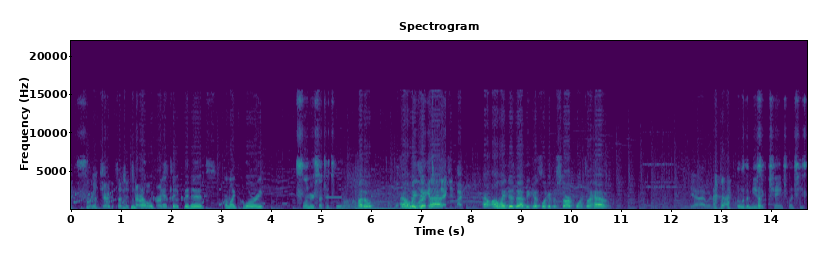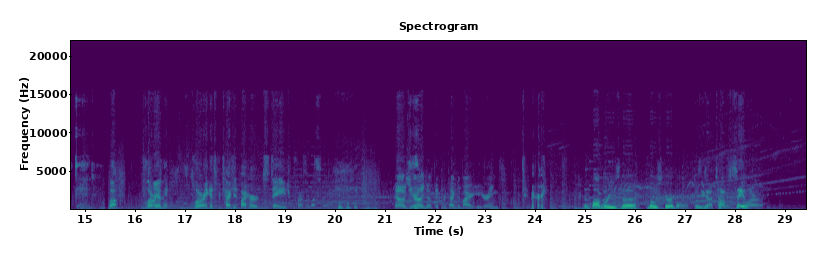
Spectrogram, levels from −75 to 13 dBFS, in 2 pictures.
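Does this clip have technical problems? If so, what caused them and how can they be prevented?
Yes. Repeated stalls (stutter) occur from 13.47 to 15.46 s. Packets arrived late or slower than playback, so the jitter buffer ran dry six times. Each time the receiver stretched the last sound to bridge the wait. About 153 ms was filled this way, roughly 8% of that span, with the longest gap at 71 ms. Nothing was lost, but the audio hitches and drags. A steadier network path with less queuing delay, or a larger minimum buffer target, would prevent this.

A jitter buffer slow-down runs from 14.71 to 17.34 s, overlapping the end of the stutter. With the buffer depleted, the receiver rebuilt its reserve by repeating single pitch periods and bits of pauses. This added 72 ms and played the audio at 98% speed with unchanged pitch, so sounds are faintly drawn out. Keeping the buffer from running low would remove the need for this recovery.

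A jitter buffer speed-up follows from 19.48 to 22.11 s. Delayed packets likely arrived in a burst and overfilled the buffer. To bring the delay back down, the receiver trimmed short pieces of one or a few pitch periods, about a tenth of a second in total. The audio plays at 104% speed at the same pitch. Smoothing bursty delivery, for example with traffic prioritisation for the audio stream, would avoid this.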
